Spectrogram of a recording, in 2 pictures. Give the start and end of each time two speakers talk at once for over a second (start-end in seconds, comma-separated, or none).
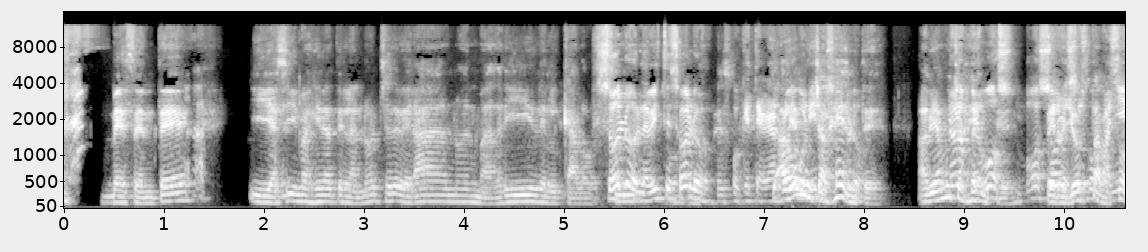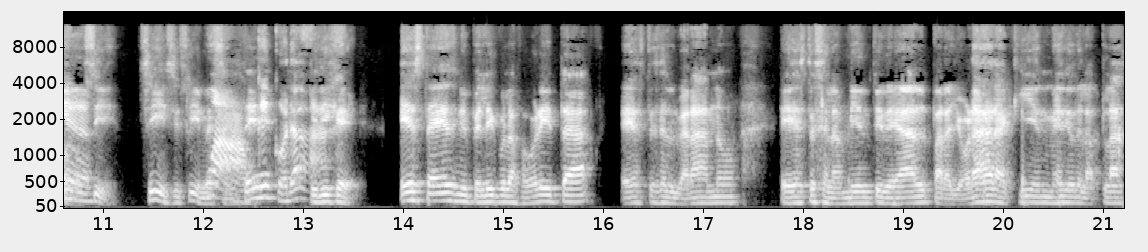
5.3-8.2, 8.8-11.1, 12.0-13.6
